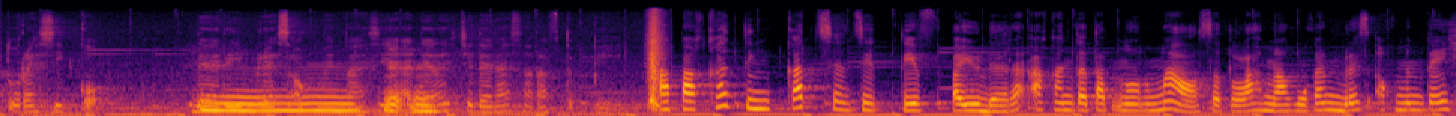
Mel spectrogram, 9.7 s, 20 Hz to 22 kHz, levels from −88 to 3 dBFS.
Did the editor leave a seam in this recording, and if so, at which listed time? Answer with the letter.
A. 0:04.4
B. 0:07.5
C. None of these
A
